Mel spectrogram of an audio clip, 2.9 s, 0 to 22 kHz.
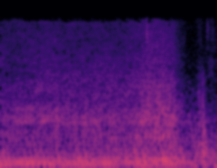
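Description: An Audi RS7 sports car roars steadily at speed, its deep throbbing engine drone loud, with heavy wind rush sweeping over it throughout; no voices are heard.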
